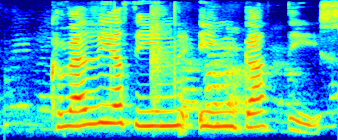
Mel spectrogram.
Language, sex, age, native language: Icelandic, male, 8, Icelandic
